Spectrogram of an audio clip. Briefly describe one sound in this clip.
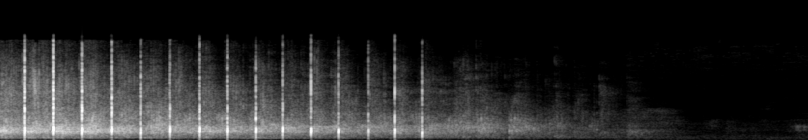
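An audience applauds in a large hall, with the clapping fading away.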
